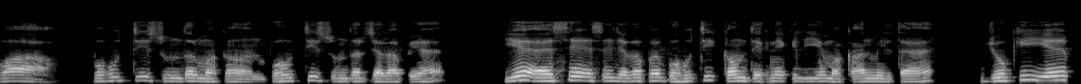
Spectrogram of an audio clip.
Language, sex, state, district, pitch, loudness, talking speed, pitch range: Hindi, male, Chhattisgarh, Korba, 150 Hz, -21 LUFS, 155 wpm, 140-170 Hz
